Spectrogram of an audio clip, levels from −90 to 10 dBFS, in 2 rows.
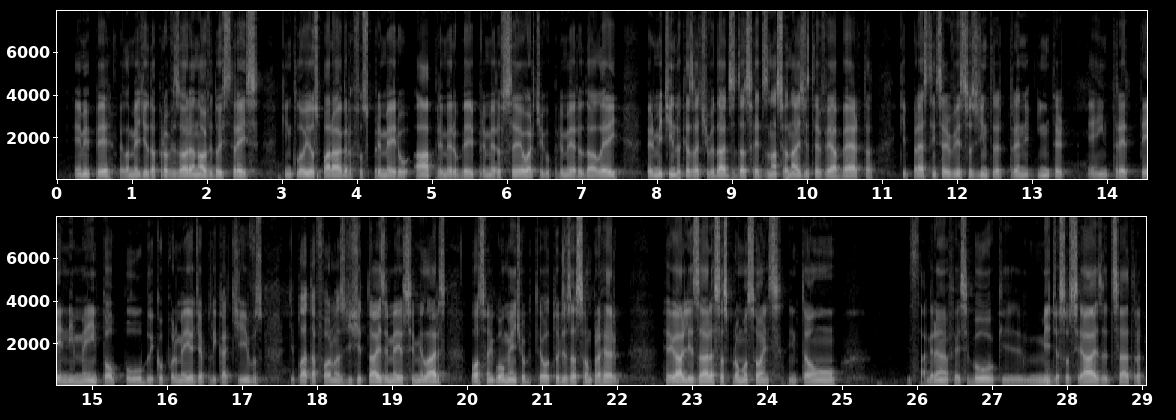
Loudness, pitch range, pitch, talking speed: -33 LUFS, 85-100 Hz, 95 Hz, 125 wpm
